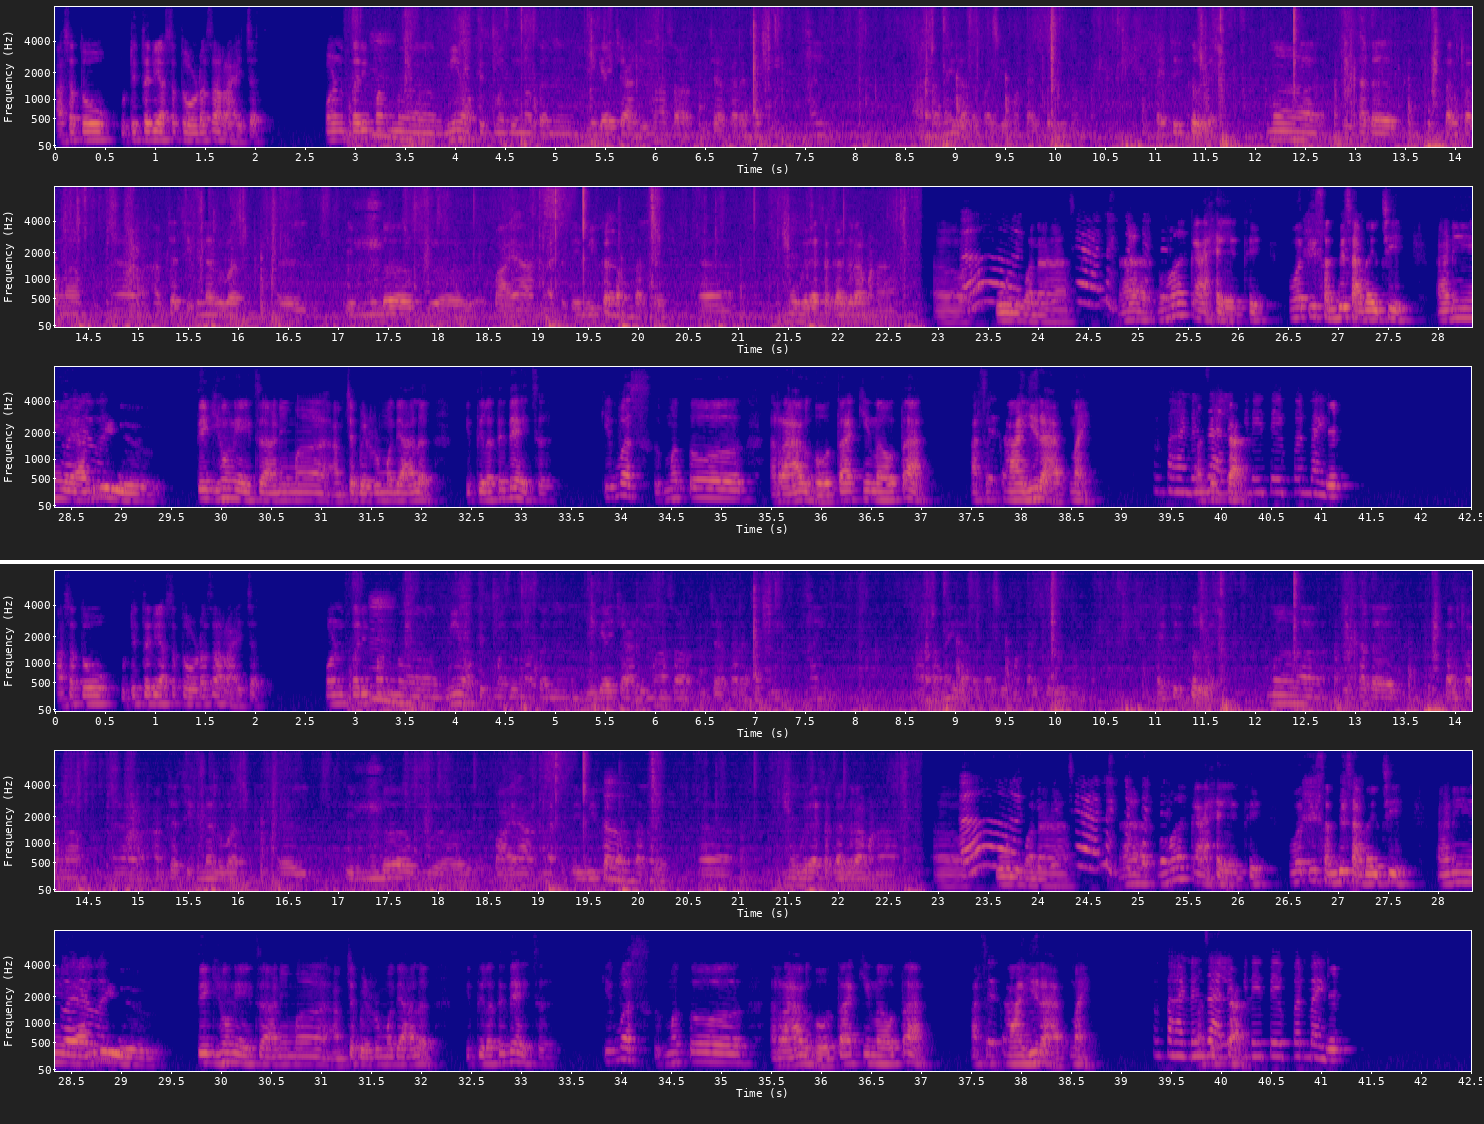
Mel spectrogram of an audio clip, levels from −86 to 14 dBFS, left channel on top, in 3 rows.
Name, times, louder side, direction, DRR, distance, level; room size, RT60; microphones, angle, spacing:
voice 1, 0.0-2.0 2.7-7.8 8.6-10.3 11.0-11.6 12.1-13.4 13.9-14.5 14.7-16.1 16.4-16.7 17.1-20.3 20.6-21.0 21.4-22.6 23.0-23.3 23.6-24.3 24.8-26.2 26.5-27.6 28.0-29.3 29.8-32.1 32.5-33.3 33.8-35.2 35.5-37.0 37.5-38.7 39.7-39.8 40.1-40.2 41.0-41.1, left 3 dB, 55° left, 0.8 m, -39 dB
sound 1, 2.9-22.8, left 3 dB, 40° left, 0.4 m, -44 dB
voice 2, 3.1-3.5 19.6-20.3 23.2-23.8 24.4-24.9 25.2-25.3 26.6-26.8 27.1-27.2 28.4-28.9 37.7-37.8 39.3-41.1, right 4 dB, 55° right, 0.5 m, -41 dB
2.3 x 2.1 x 2.7 m
head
